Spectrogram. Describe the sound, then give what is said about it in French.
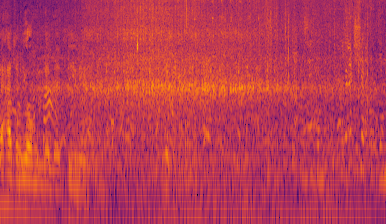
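Bus and car engines idle with a steady low rumble as worshippers return to their buses or cars, while a crowd of people chatters, voices clearest at the start and then blending into the continuous hum. “Les fidèles regagnent leur bus ou leur voiture.”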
